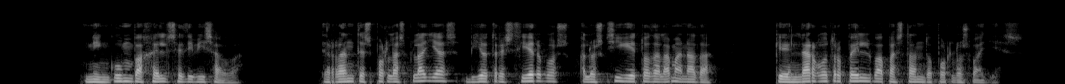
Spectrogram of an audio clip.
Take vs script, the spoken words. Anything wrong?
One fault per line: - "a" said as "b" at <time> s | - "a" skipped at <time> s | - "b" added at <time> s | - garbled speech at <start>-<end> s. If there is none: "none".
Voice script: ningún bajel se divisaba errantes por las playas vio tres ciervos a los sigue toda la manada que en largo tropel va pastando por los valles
none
